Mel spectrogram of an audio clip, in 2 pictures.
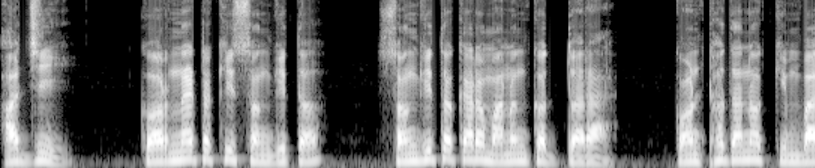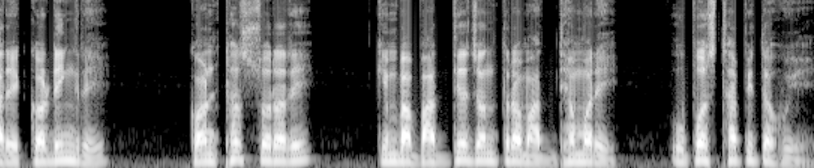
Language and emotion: Odia, neutral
